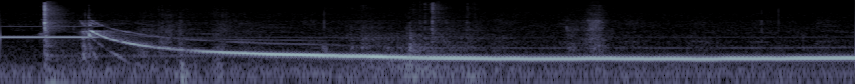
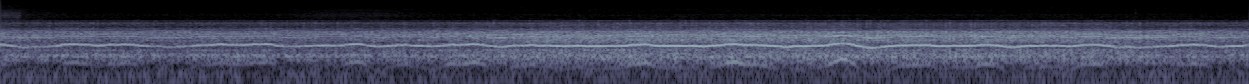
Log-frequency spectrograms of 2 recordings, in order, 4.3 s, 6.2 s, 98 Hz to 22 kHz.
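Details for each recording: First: Clansman PRC-320 radio receiving an RF generator test tone with DC voltage applied to the 3H variable frequency oscillator board; the tone drops from a high pitch then holds steady, creeping slightly as the set warms, no wobble. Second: Clansman PRC-320 radio receiving a test tone from an RF generator set to about 14 MHz: the audio warbles up and down in pitch about three times a second instead of holding steady, the typical Clansman audio wobble.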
